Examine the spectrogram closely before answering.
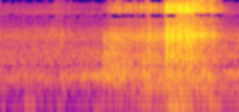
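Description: A metal crate clanks and creaks as it is forced open.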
